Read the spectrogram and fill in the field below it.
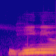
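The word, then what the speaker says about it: venue: Means রাজস্ব বা আয় ভিনিউ মিন্স মিলন স্থল বা অনুষ্ঠান স্থল ভেন ভেনু বলে আর কি ভিনু আবার উচ্চারণ কিন্তু আমরা ভেনু বলি প্রচলিত ন্টিকমেন্স প্রাচীন ঐতিহ্যবাহী।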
